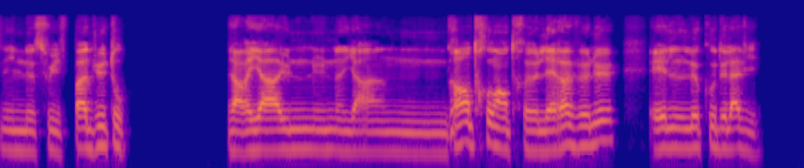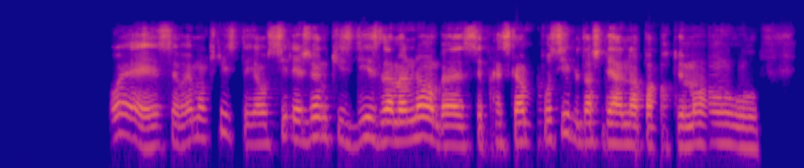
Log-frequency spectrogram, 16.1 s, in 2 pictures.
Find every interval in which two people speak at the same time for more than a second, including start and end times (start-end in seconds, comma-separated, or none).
none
